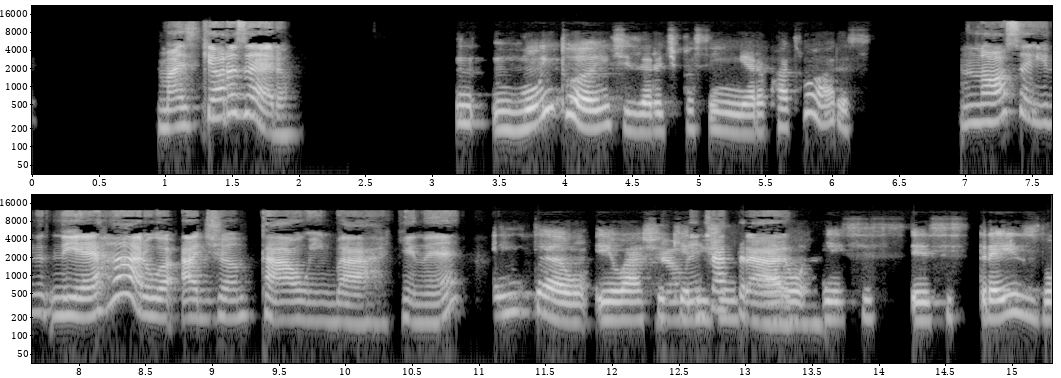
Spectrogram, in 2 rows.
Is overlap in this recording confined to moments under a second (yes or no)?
no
